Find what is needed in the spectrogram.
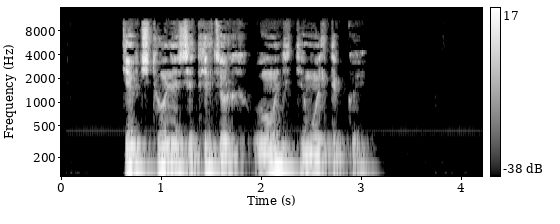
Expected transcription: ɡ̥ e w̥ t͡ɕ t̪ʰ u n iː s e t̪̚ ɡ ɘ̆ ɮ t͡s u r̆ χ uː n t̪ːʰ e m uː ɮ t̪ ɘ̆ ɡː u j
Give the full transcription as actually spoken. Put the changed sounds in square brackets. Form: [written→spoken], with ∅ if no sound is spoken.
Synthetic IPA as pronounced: ɡ̥ e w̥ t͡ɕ t̪ʰ [u→uː] n iː s e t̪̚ ɡ ɘ̆ ɮ t͡s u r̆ [χ→x] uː n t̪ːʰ e m uː ɮ t̪ ɘ̆ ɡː u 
